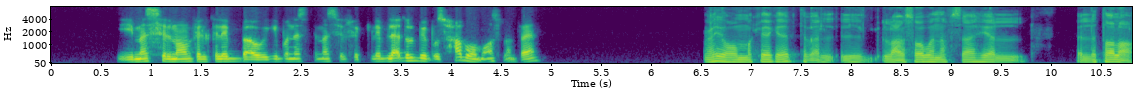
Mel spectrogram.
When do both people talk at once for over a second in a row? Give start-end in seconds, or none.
none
